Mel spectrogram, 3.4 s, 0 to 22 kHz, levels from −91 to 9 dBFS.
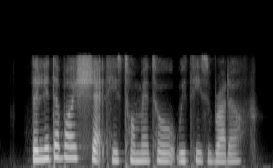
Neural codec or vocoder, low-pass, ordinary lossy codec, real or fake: codec, 24 kHz, 0.5 kbps, DualCodec; 5.4 kHz; none; fake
